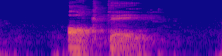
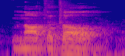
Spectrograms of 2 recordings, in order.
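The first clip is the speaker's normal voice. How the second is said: usual speaking voice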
